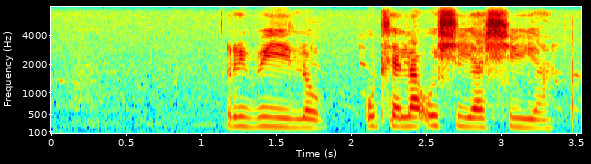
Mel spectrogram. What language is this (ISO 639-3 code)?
tso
